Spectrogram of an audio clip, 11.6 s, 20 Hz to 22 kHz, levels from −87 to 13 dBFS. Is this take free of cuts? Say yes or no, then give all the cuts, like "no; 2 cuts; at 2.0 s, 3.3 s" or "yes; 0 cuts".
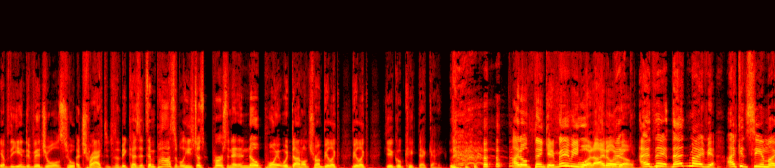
no; 5 cuts; at 1.1 s, 1.8 s, 3.0 s, 5.3 s, 8.7 s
